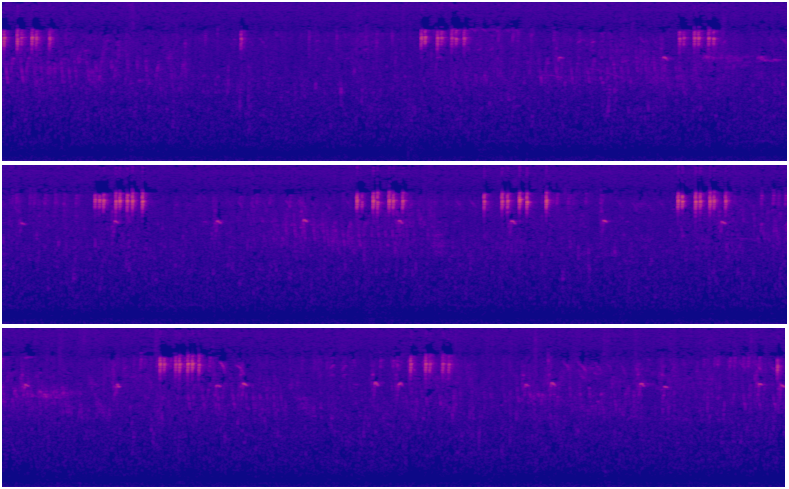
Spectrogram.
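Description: Faint bird chirping over quiet room tone: short clusters of high, rapid chirps about every two to three seconds, with scattered single peeps between them.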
